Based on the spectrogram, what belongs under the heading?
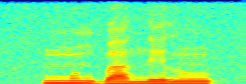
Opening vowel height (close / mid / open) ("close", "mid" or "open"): close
